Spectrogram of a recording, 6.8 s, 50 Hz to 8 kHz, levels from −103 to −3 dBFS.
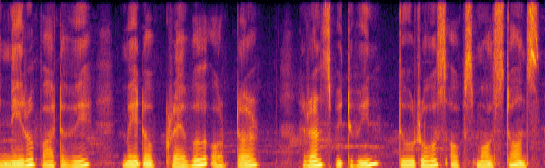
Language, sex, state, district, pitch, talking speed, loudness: English, female, Arunachal Pradesh, Lower Dibang Valley, 205 Hz, 130 wpm, -15 LUFS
